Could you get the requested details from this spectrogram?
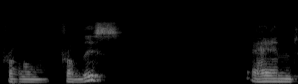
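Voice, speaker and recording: Australian accent from a man at a medium pitch. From Cairns, Queensland, Australia. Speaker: real estate agency CEO. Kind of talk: podcast interview answer. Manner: casual, conversational.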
